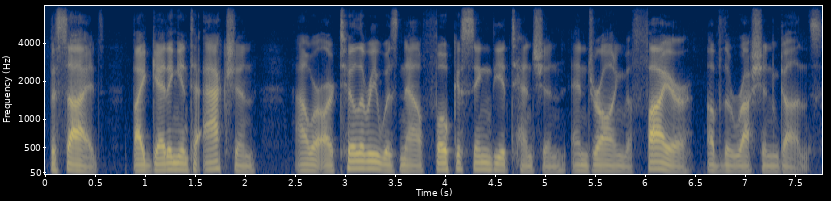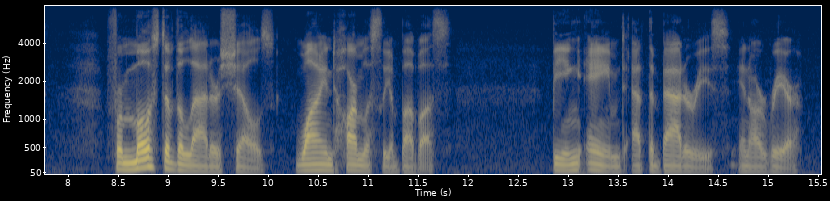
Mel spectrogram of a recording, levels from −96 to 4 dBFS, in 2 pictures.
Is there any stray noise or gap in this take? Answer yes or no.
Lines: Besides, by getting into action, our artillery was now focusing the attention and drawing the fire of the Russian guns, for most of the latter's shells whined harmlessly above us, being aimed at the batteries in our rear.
no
